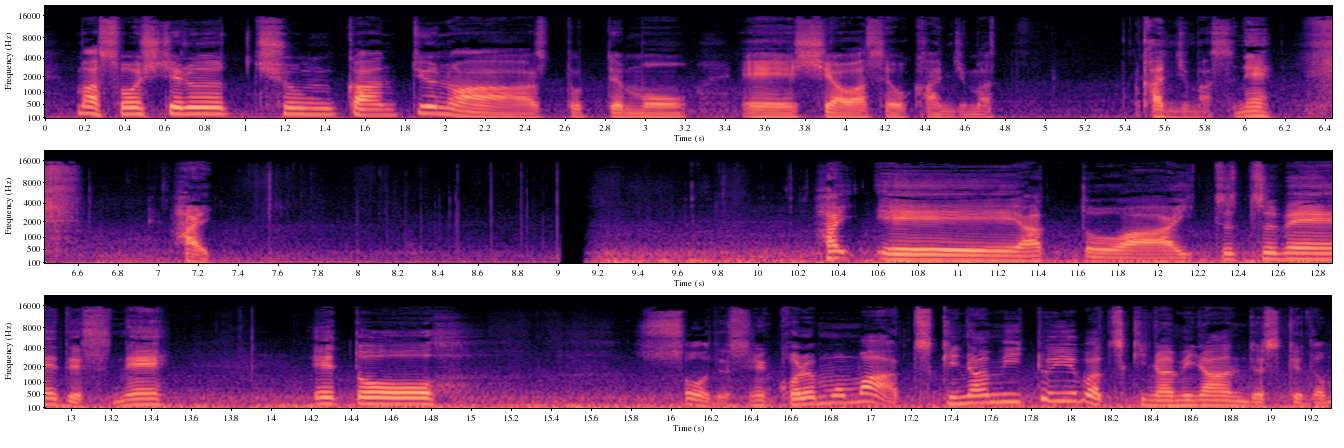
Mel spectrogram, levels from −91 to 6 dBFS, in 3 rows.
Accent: native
